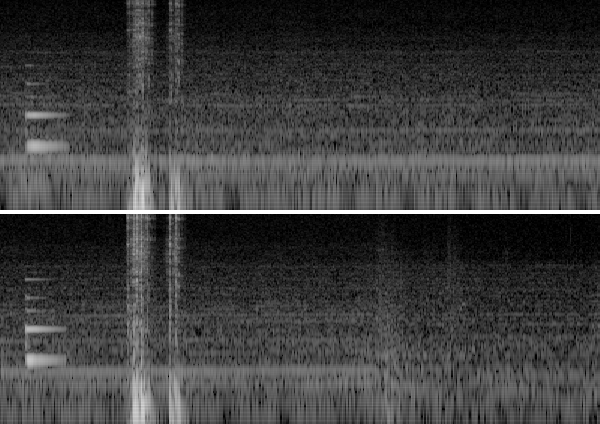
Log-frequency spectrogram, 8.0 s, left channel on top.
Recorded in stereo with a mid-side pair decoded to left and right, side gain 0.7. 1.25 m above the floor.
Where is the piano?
40° right, 3.5 m.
